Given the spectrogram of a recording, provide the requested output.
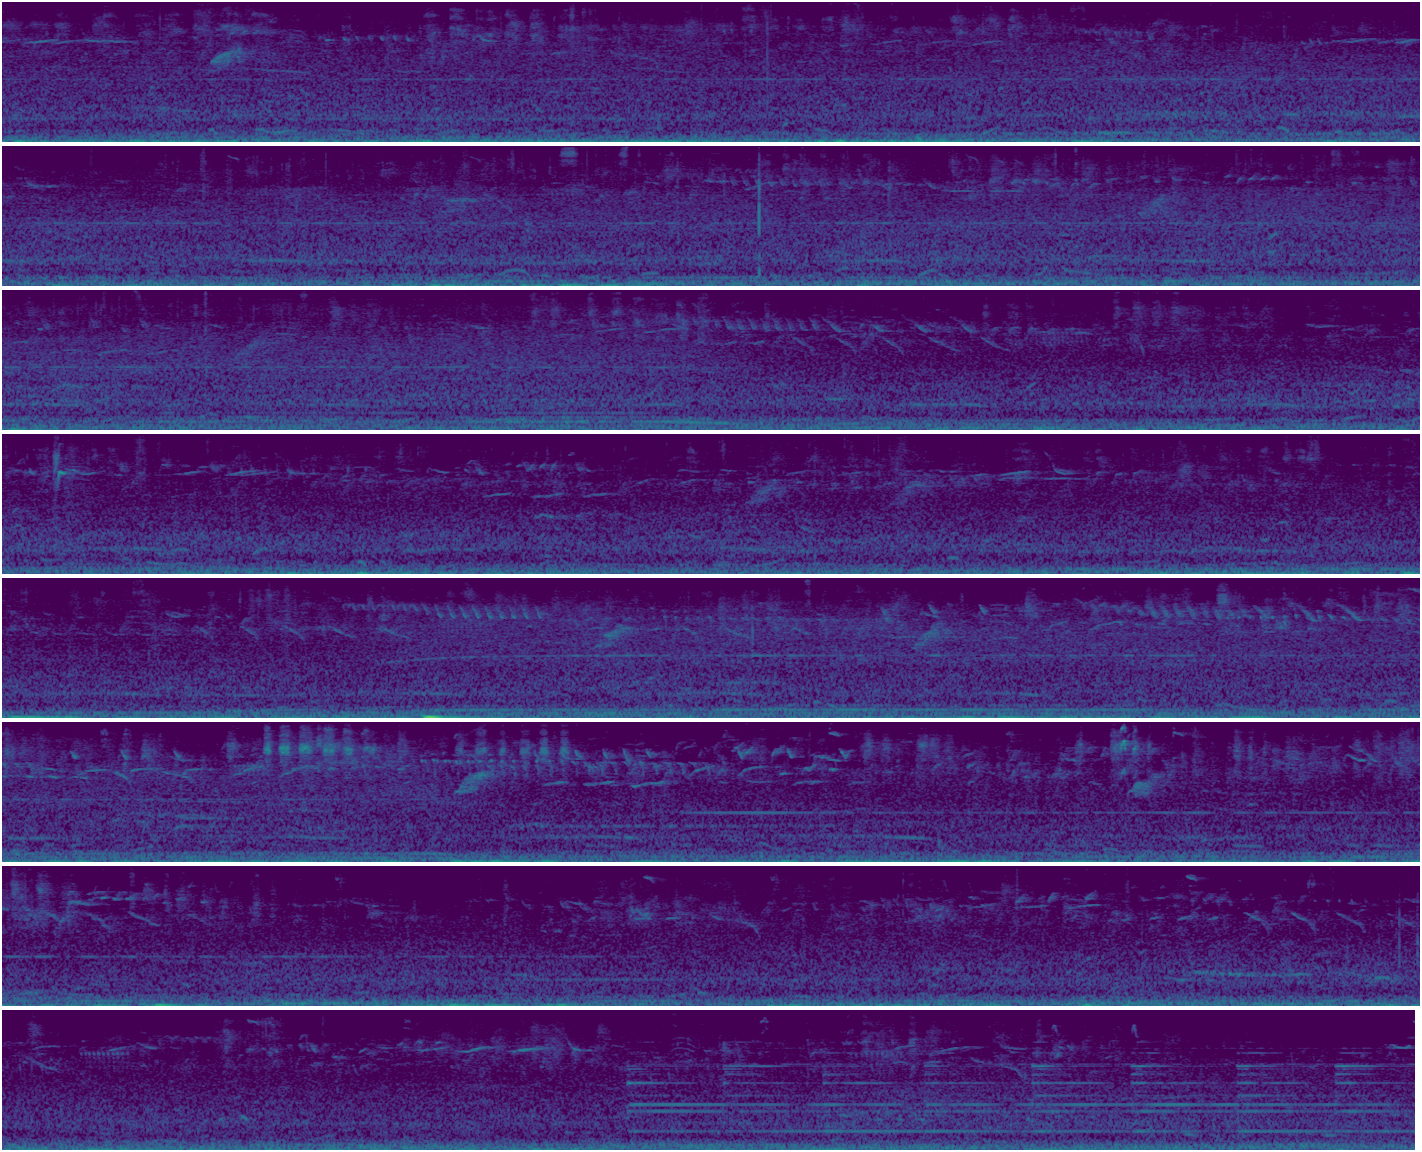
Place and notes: Thabor - St Hélier, Rennes, France - Oiseaux sur la pelouse
On entend des cloches. Des oiseaux picorent sur la pelouse. Les oiseaux s'envolent.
